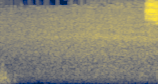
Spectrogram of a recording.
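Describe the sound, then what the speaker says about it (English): Waterfalls splash into the resort pool area at the JW Marriott in Surfers Paradise, a steady, full rushing hiss that holds evenly throughout, close and fairly loud. "So many gorgeous waterfalls,"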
